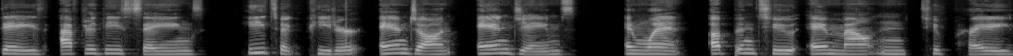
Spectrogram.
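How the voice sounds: Fairly even intonation from a natural reading voice, quiet background behind it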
